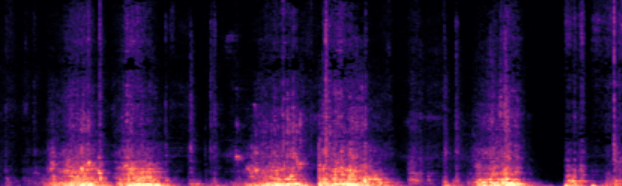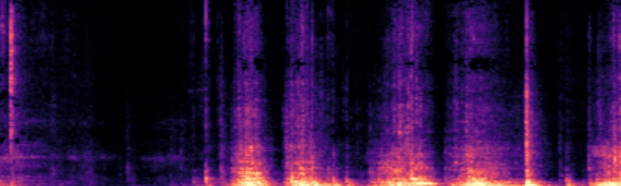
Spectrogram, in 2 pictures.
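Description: Bathroom vanity drawers and cabinet doors being slid and swung open and shut again and again, each stroke a short rubbing slide, with a couple of sharp clicks as they close.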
